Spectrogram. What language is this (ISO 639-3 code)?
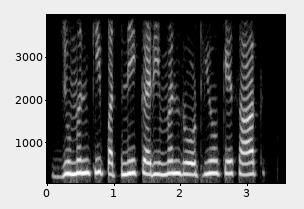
hin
